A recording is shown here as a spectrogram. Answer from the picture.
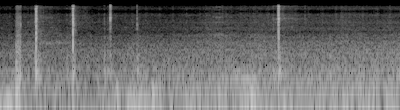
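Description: A handful of sharp clicks, four close together at the start and one more later, over a low steady background rumble.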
